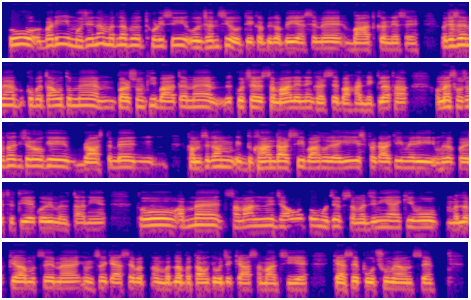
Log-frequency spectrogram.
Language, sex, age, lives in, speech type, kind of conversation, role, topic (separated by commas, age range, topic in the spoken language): Hindi, male, 20-24, India, conversation, advice, user, दूसरे शहर या देश में स्थानांतरण के बाद आपको अकेलापन कैसा लगा और आपने समायोजन कैसे किया?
